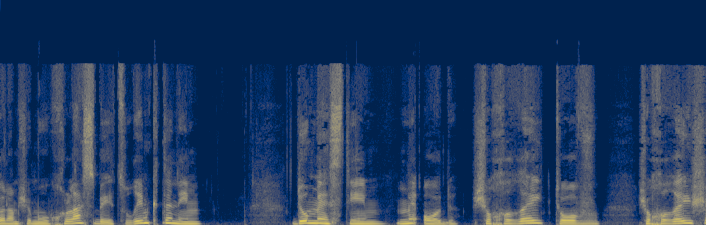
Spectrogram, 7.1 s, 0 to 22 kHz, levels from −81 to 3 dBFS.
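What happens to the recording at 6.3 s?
Nothing goes wrong at 6.3 s; the speech runs on intact through that moment, with no dropout, click or distortion.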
